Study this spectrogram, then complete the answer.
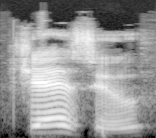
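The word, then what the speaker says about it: Gesù: But the home base of the Jesuits is the church of the Jezu. Gesu with a G.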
